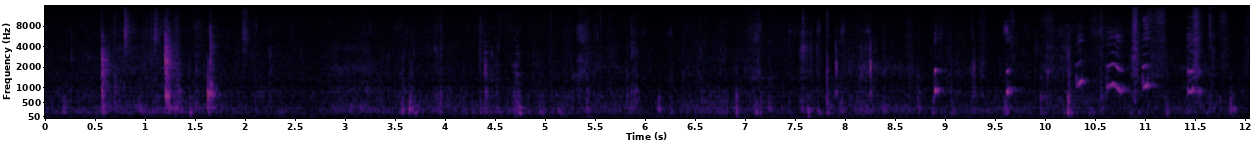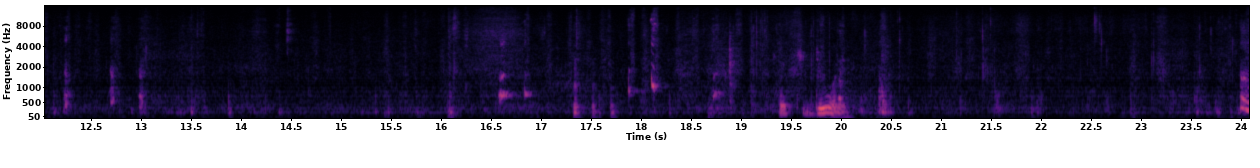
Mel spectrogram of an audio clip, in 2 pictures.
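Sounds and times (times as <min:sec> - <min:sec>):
soft knocks and shuffling: 0:03.3 - 0:24.0
puppies whimpering and squeaking: 0:07.0 - 0:13.5, 0:16.2 - 0:22.3.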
